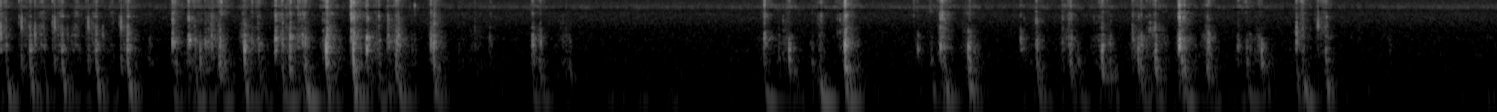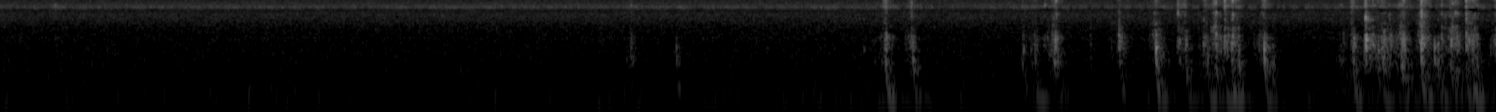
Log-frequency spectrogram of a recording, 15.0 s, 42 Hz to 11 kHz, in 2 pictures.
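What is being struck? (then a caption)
Mechanical keyboard with plastic keycaps. Fingertips type fast on a compact white-cased mechanical keyboard with cat-themed plastic keycaps. The result is dense bursts of short, clacky key presses with a low thock. A quiet pause runs from about 7 to 12 seconds before the typing resumes.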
